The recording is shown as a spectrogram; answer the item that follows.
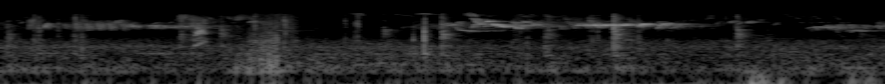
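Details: British garden birds in song: bright chirps and thin whistled phrases, a short trill near the middle, with faint rustling and a quiet background.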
